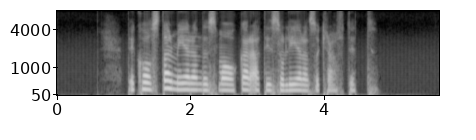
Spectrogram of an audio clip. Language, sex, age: Swedish, female, 41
